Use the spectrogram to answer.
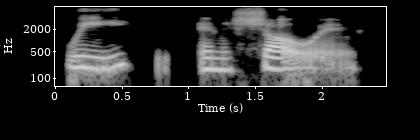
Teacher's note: We also have wa, which is voiced velar glide sound.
